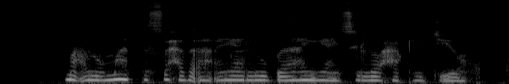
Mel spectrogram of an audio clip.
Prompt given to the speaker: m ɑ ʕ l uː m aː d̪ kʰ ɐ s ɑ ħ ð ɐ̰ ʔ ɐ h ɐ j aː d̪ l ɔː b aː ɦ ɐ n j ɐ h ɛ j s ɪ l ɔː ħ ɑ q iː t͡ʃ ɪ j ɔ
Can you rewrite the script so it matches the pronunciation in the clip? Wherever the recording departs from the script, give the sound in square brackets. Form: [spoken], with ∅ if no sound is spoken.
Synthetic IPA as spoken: m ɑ ʕ l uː m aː d̪ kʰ ɐ s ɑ ħ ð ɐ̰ ʔ ɐ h ɐ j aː [∅] l ɔː b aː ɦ ɐ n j ɐ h ɛ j s ɪ l ɔː ħ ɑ q iː t͡ʃ ɪ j ɔ

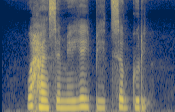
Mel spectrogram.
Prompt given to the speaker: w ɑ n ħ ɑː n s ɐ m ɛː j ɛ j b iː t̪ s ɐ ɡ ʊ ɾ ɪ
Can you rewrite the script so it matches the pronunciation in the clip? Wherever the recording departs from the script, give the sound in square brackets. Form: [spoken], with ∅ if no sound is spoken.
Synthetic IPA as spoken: w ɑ [∅] ħ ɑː n s ɐ m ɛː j ɛ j b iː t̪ s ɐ ɡ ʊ ɾ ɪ

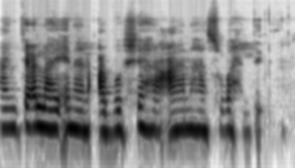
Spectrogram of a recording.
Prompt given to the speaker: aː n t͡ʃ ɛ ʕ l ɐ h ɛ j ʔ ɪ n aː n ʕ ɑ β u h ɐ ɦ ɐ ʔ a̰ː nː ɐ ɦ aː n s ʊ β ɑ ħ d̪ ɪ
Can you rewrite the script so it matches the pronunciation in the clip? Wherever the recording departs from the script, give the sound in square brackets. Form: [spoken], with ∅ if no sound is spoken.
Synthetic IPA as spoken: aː n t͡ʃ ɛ ʕ l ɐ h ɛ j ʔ ɪ n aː n ʕ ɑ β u [ʃ] ɐ ɦ ɐ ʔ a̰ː [n] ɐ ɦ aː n s ʊ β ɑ ħ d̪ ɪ

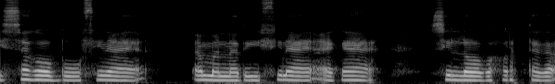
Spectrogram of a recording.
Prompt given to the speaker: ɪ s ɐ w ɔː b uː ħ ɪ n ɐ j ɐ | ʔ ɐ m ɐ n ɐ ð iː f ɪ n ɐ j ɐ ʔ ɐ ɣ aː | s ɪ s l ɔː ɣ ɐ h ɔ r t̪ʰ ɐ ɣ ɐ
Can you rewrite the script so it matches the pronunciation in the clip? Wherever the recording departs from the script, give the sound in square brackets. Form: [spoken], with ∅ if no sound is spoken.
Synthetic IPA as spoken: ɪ s ɐ [ɣ] ɔː b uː [f] ɪ n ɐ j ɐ | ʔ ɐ m ɐ n ɐ ð iː f ɪ n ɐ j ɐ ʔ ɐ ɣ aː | s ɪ [∅] l ɔː ɣ ɐ h ɔ r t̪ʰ ɐ ɣ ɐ

